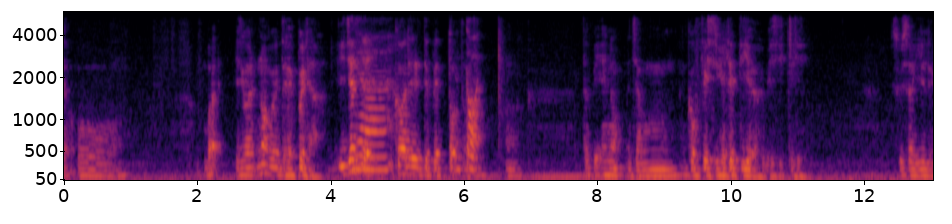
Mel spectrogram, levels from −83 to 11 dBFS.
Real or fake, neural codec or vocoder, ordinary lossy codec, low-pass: real; none; none; 5.4 kHz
